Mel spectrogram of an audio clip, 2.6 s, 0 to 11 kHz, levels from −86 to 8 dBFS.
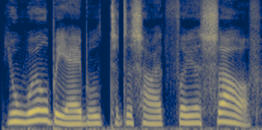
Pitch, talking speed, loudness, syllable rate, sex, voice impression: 190 Hz, 185 wpm, -17 LUFS, 4.7 syllables/s, male, very masculine, slightly middle-aged, slightly thick, sincere, calm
